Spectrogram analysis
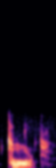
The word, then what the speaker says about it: toward: So, toward, we kind of have, we don't really pronounce all of the syllable there. It's really just one syllable, toward. Instead of forward, we have two.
